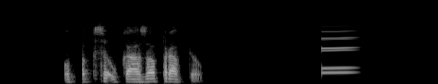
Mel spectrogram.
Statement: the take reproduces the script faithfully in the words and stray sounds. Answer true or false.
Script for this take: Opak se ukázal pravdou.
false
